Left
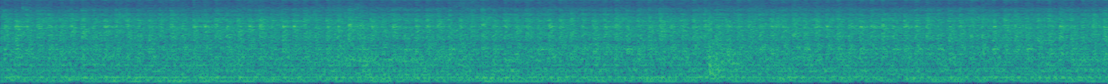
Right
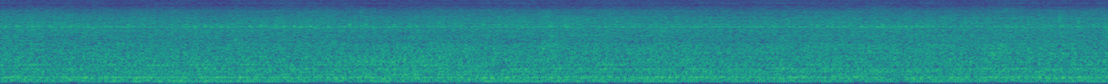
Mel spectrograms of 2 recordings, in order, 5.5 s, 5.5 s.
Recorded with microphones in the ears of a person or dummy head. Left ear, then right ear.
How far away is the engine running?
About 10 m.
